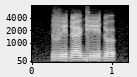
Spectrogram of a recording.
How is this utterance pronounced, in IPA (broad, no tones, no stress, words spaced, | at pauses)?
viɗɛː ɡiːɗʊ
